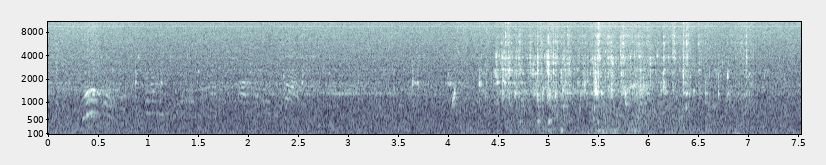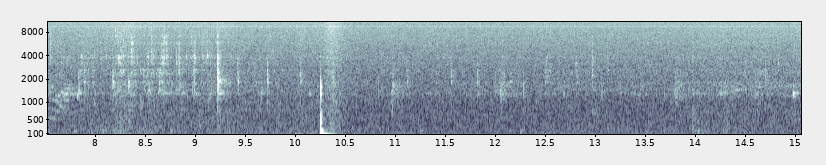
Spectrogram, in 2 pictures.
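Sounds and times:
sharp knock: 0:10.2 - 0:10.4.

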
